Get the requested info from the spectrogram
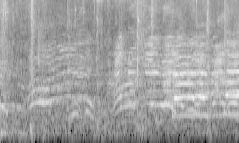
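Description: High-pitched voices calling out across an outdoor basketball court, several overlapping, growing louder near the end.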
